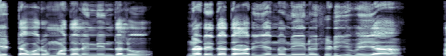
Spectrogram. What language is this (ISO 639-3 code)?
kan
